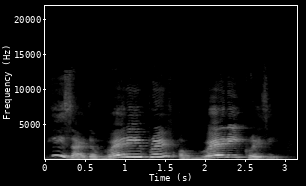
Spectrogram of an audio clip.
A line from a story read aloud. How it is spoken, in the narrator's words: growled a lion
